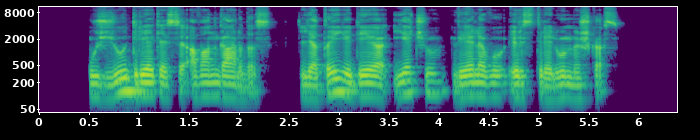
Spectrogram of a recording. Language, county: Lithuanian, Tauragė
